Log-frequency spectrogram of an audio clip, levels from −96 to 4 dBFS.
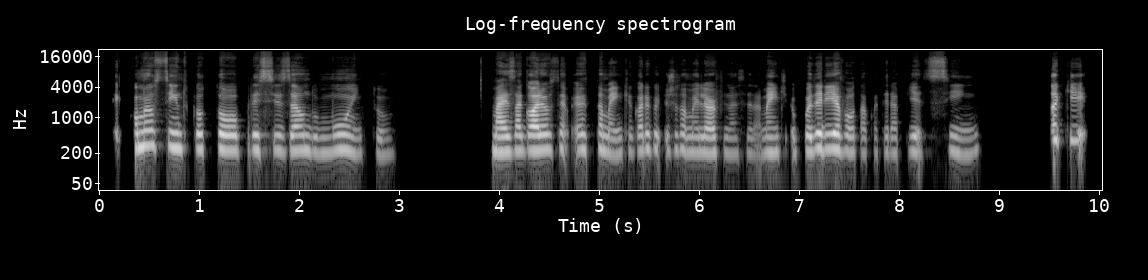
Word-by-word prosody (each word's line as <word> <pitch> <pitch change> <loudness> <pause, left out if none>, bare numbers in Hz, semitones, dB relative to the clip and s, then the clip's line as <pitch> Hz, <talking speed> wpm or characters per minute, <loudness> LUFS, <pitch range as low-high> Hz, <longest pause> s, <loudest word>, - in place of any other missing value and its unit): é 480 - -10
como 255 +2 +5
eu 280 0 +2
sinto 255 -3 0
que - - -6
eu - - +6
estou 235 -2 +3
precisando 225 -1 -3
muito, 205 -3 -6 1.0
mas 210 +1 +4
agora 225 0 +7
eu 235 - +1
se 240 +1 -8
eu 230 0 -3
também 220 -5 -4
que 215 - -17
agora 225 +3 -3
que 235 - -6
eu - - -9
já 230 - -14
estou 230 -1 -6
melhor 205 -1 -1
financeiramente 205 +1 -9
eu 200 - -12
poderia 235 +3 +5
voltar 210 -2 -7
com 200 - -25
a - - -28
terapia, 210 +1 -9
sim. 210 -1 -12 0.7
Só - - +6
que 420 +7 -6
220 Hz, 190 wpm, -24 LUFS, 205-235 Hz, 1.0 s, agora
